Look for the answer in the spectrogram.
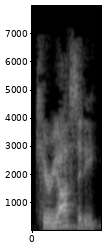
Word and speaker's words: curiosity: Remember, curiosity killed the cat. No fisgonees. Recuerda, curiosidad mató el gato. La T en curiosity lo pronunciamos tal cual la R suave en español.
